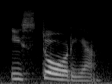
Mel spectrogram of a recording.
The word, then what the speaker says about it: historia: H. Hola. Historia. Do not pronounce the H.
